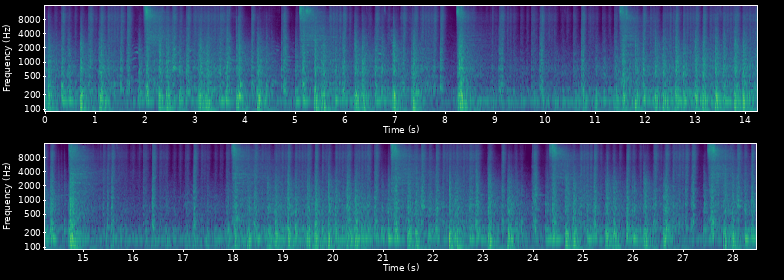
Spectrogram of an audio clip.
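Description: Marching drumline playing a loud, driving cadence on snare drums, tenor drums and pitched bass drums. Crash cymbals are struck together in a sharp, ringing accent about every three seconds.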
